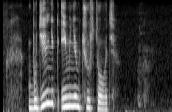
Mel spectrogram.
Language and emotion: Russian, neutral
